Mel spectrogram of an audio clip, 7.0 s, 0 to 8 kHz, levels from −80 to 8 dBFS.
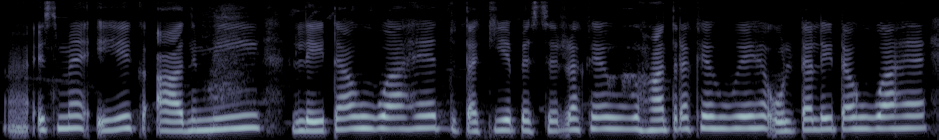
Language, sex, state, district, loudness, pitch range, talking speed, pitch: Hindi, female, Uttar Pradesh, Hamirpur, -26 LUFS, 220-255 Hz, 180 wpm, 245 Hz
